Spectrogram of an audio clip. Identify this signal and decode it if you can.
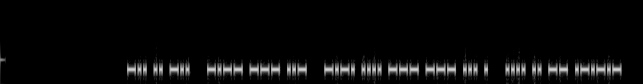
Morse code, heard as a keyed tone, about 46 wpm, 700 Hz. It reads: DID YOU CHOOSE HIM.
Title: Sentences from Top 1000 Words - Review Part 4 - 45wpm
